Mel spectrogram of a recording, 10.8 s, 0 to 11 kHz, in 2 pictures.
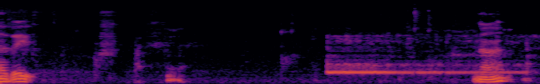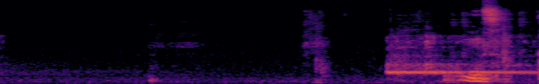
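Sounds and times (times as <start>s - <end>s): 
speech: 0.0s - 0.4s, 1.7s - 1.9s, 4.7s - 5.4s, 9.9s - 10.7s
telephone ringback tone on an outgoing call: 3.3s - 5.4s, 9.3s - 10.7s.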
